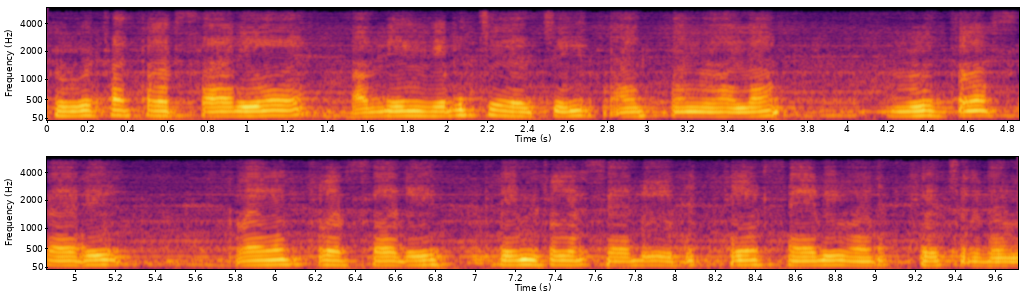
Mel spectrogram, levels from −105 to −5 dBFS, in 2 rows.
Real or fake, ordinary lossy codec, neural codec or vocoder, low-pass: fake; none; codec, 24 kHz, 1 kbps, SNAC; 5.4 kHz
